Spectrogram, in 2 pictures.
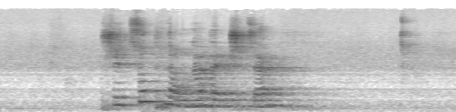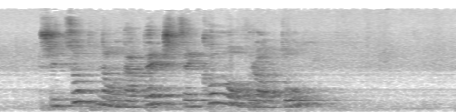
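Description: A young woman reads out through a microphone in a large echoing hall.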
